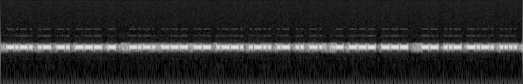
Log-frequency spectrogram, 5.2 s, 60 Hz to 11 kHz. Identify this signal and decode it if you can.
Morse code, heard as a keyed tone, about 53 wpm, 600 Hz, with radio noise. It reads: CANOT COMPLAIN TOO MUCH
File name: archived / CRSnet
